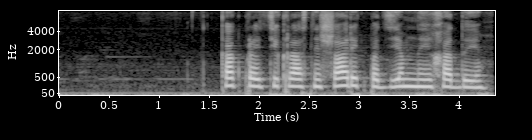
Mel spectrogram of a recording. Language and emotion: Russian, neutral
